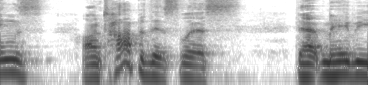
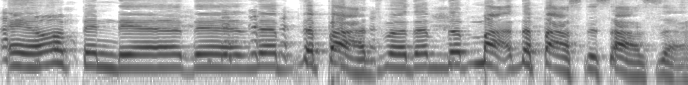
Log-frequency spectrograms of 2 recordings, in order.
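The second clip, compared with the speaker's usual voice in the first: very slow, deliberate, high put-on Italian accent; 7 semitones higher than usual. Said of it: "I sound Italian".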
